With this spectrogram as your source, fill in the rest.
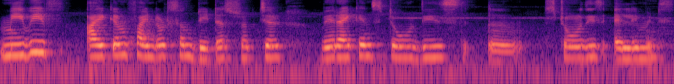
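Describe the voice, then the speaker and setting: A woman's fairly high pitch at a fairly slow pace, with fairly even intonation. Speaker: coding tutor. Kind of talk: tutorial. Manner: halting, many fillers and restarts.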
